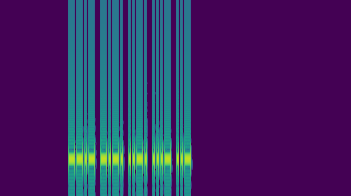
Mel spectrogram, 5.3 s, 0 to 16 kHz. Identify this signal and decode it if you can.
Morse code, heard as a keyed tone, about 40 wpm, 700 Hz. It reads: QCFVU
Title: Code Groups - 5 Letters - 40wpm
